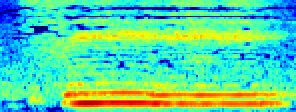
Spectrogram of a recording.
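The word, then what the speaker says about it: فِي: Di ayat 9 ini ada lafadz fi. Di situ bacanya panjang 2 harokat ya teman-teman.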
